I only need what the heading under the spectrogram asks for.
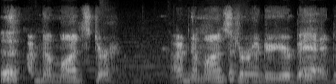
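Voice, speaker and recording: A man uses a put-on character voice at a moderate pace, with faint music in the background. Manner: spooky, menacing.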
